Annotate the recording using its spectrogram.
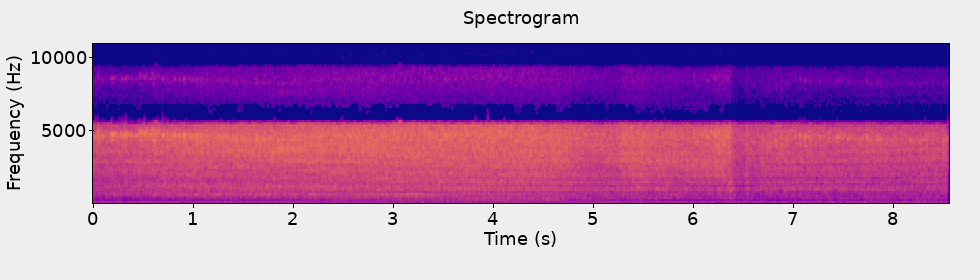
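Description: A heavy truck's engine rumbles as it pulls slowly through a turn.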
